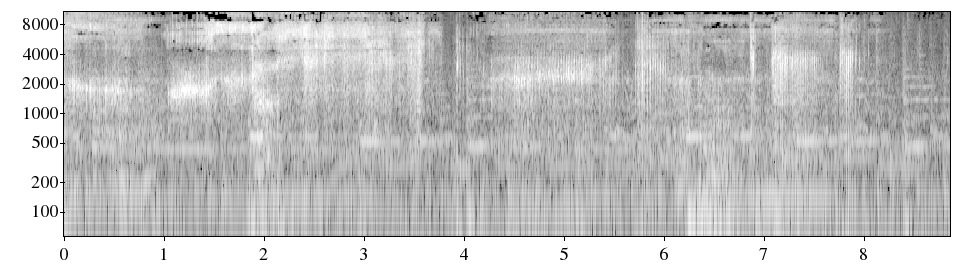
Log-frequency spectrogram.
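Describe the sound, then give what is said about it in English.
A voice imitates heavy nose breathing into a microphone: a harsh, rasping, creaky rush of air that runs steadily for about nine seconds, broken by small clicks and crackles, with no words. “where the microphones themselves are installed up the host's nose, and the nose breathing is like...”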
